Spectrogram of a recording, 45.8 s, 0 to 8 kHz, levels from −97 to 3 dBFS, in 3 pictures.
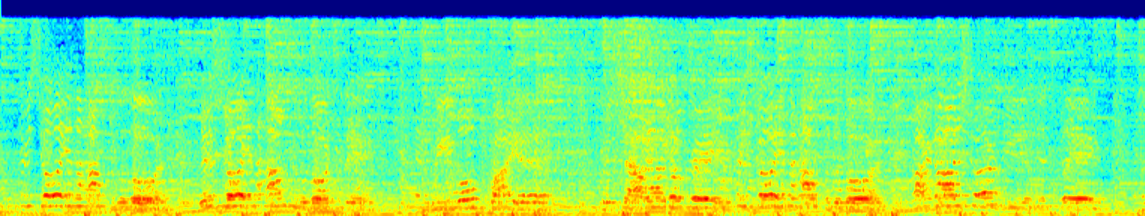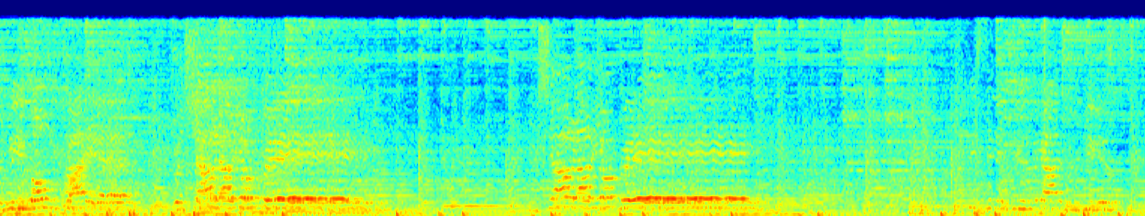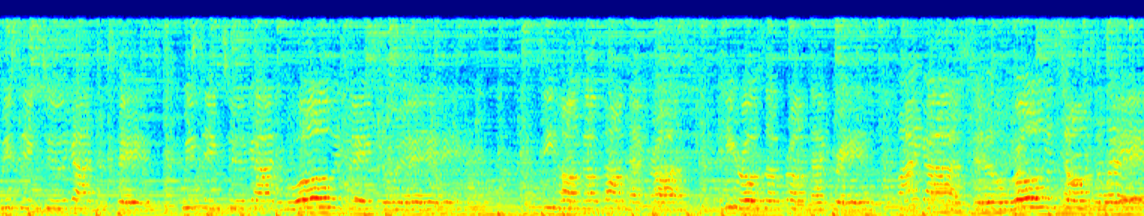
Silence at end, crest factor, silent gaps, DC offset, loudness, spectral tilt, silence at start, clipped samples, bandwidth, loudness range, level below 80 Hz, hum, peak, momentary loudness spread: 0 s; 16 dB; none; under 0.1%; -19 LUFS; -5 dB/octave; 0 s; under 0.1%; 7.6 kHz; 9 LU; -32 dBFS; none; -4 dBFS; 13 LU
